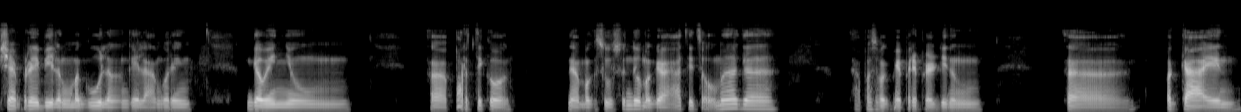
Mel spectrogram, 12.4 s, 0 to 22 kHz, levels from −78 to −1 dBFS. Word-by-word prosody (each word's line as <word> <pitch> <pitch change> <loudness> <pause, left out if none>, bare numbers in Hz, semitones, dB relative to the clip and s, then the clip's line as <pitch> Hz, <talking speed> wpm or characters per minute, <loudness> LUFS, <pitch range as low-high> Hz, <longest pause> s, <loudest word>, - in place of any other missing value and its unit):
siyempre 130 -1 +4
bilang 110 -2 +2
magulang 110 -2 0
kailangan 105 -2 -2
ko - - 0
ring, 105 -1 -1 0.6
gawin 115 -3 +5
'yong, 105 -1 0 1.2
ah, - - +2
parte - - -3
ko 110 0 0 0.6
na 110 - +3
magsusundo, 110 +6 -1
maghahatid 110 +3 +1
sa - - -3
umaga. 140 -1 +1 0.7
Tapos 130 - -9
mag-pre-prepare 115 +1 +1
din 115 -1 -1
ng, 110 0 -3 1.0
ah, 105 -2 0 0.4
pagkain 110 0 +4
110 Hz, 105 wpm, -24 LUFS, 105-120 Hz, 1.2 s, gawin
